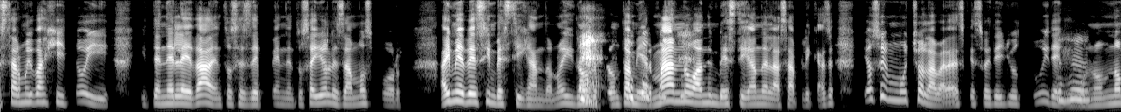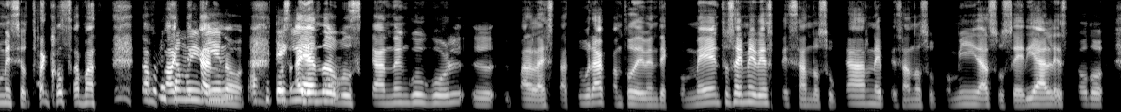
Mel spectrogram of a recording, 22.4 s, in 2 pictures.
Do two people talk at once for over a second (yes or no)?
yes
